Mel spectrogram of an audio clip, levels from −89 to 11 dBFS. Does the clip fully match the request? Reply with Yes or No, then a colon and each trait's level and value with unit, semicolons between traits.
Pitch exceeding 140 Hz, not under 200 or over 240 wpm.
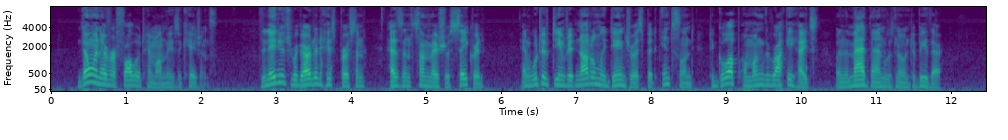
No: low, 135 Hz; fast, 205 wpm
